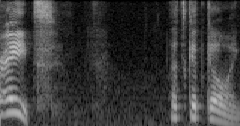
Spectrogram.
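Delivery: squeaky, very high-pitched voice that swoops. Quoting what something says, very high-pitched voice. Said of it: "It says in a very high pitched voice".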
